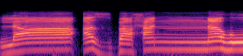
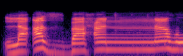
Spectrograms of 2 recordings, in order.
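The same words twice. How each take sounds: First: The first vowel is stretched long. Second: The first vowel is kept short. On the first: The speaker calls it wrong. "ऐसा पढ़ना गलत है" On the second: The speaker calls it right. "ऐसा पढ़ना सही है"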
